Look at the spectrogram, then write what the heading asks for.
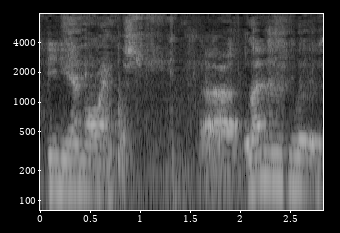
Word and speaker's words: Demons: It's pronounced Demons, D-E-M-O-N-S.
